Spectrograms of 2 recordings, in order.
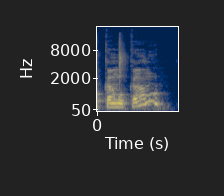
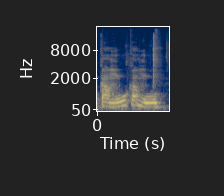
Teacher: pode ser aceitas as duas pronúncias, ou camu-camu, nasalizado, ou camu-camu também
